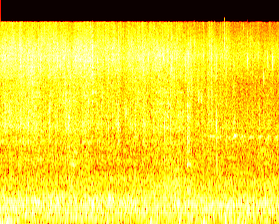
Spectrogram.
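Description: Chopped onion and green chilli sizzling steadily in hot oil in a kadhai while a metal spatula stirs and scrapes the pan, with scattered clicks; the onions are being fried until brown.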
